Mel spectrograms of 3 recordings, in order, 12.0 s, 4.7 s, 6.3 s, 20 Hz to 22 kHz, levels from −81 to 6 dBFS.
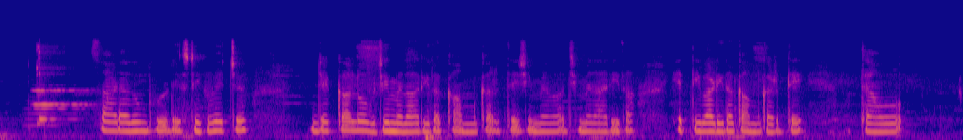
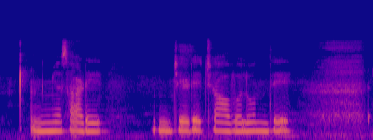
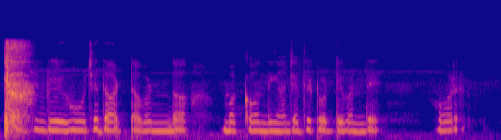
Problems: none marked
